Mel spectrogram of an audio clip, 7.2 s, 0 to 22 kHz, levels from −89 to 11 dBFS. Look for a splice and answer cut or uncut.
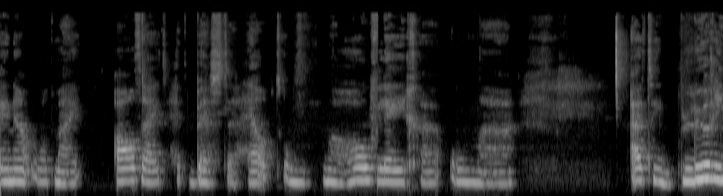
cut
